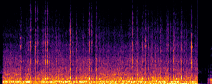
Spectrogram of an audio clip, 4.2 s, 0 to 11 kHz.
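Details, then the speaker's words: G-Force S41 folding e-bike, 48V 10.4Ah battery loose on one side in its frame mount with no liner underneath, rattles sharply and irregularly over rolling noise while riding. "like a little bit um because it's a little bit loose on this side and i guess the manufacturer forgot to put some uh soft things like they usually put some liner underneath"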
